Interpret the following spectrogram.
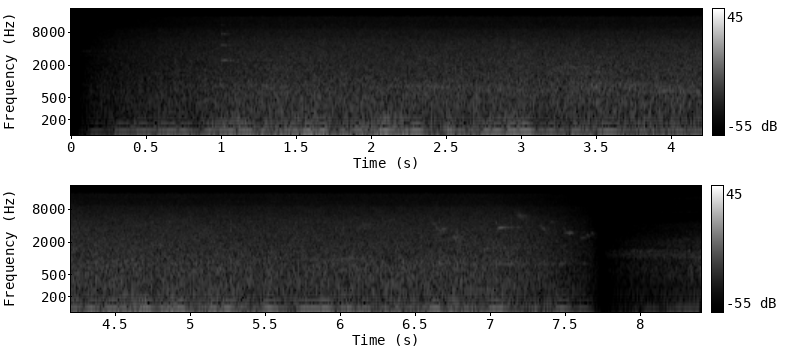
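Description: Wind buffeting the microphone outdoors: a loud rushing noise with a gusting low rumble. It cuts off abruptly near the end.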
